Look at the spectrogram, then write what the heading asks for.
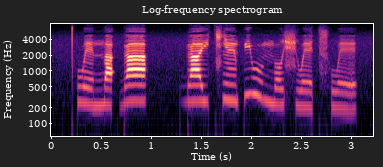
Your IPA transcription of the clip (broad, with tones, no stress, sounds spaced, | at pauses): t̪ʰ w e˨˩ n̪ a˨ ʔ ɡ a˦ | ɡ a˧ j t͡ɕ ẽ˧ p j u˥˧ n̪ o˧ ɕ w e˨˩ t͡sʰ w e˨˩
